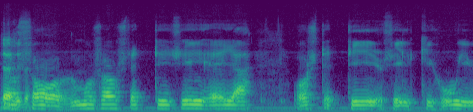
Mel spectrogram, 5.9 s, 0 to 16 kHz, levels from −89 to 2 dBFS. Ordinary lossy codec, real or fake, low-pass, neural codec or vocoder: none; real; 14.4 kHz; none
